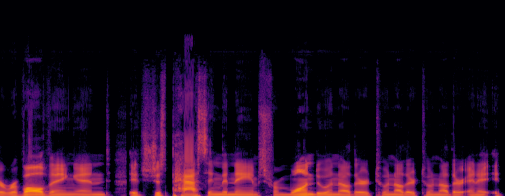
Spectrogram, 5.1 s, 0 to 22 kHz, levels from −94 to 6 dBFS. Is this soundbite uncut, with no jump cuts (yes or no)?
no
